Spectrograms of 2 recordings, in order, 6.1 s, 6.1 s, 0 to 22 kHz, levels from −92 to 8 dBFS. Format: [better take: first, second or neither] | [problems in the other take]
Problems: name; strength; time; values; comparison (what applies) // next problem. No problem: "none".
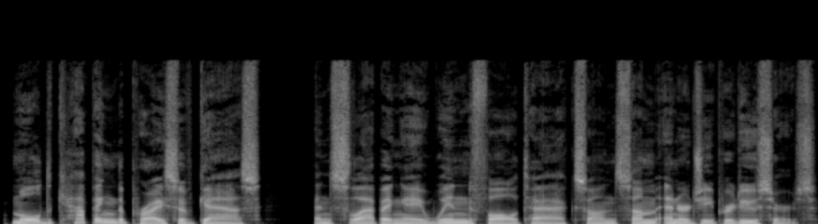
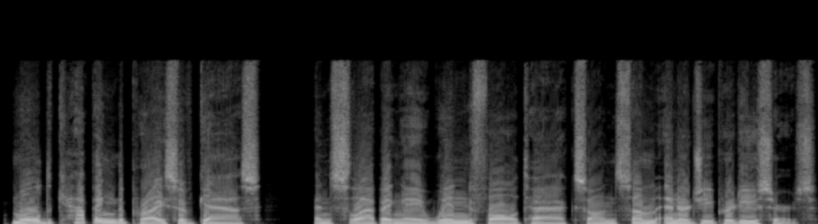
first | distortion; slight; 7% of the sound clipped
